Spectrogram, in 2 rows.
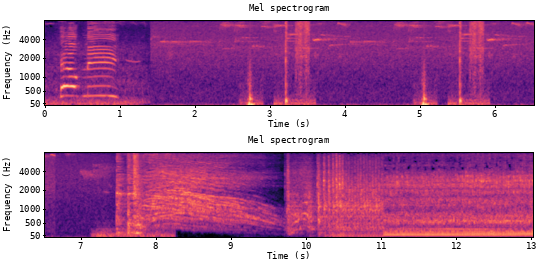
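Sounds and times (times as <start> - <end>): faint bird chirps: 0.8 - 7.4.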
